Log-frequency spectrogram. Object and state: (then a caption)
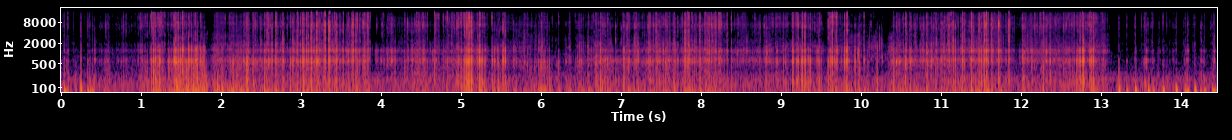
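Sequin pouch being scratched. Fingertips scratch the rainbow and silver plastic sequins of a reversible sequin pouch held in both hands. The result is a steady, dense, crinkly scratching texture with a low rumbling undertone, rising and falling in short bursts throughout.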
